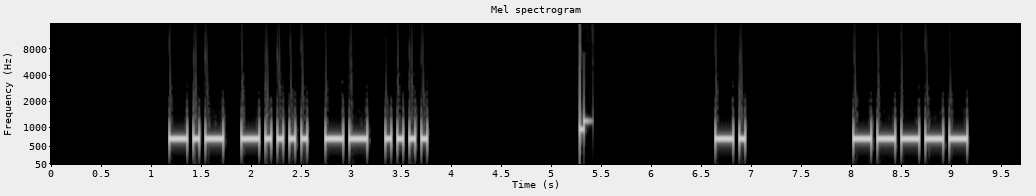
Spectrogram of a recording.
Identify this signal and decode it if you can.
Morse code, heard as a keyed tone, about 20 wpm, spaced as for 14 wpm, 700 Hz. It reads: K6MH N0
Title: USA Call Signs - 4 Characters - 6x Character Spacing - 20wpm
